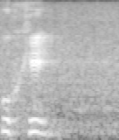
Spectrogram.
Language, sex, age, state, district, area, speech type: Assamese, male, 18-30, Assam, Nalbari, rural, read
